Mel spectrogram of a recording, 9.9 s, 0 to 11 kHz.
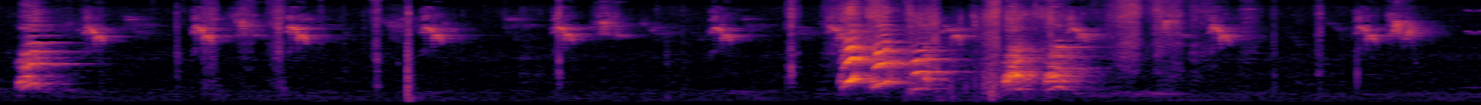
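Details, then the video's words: Neighbour's dog left outside, recorded on an iPhone 4S on April 18th 2012 at 11:31 AM: a short yap at the start, then a burst of sharp barks around the middle, with bird chirps scattered throughout. "Dog Yapping"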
